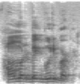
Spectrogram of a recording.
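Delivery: a touch of a quoted character; lightly voiced movie line; movie quote voice. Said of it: "that quote is from".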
